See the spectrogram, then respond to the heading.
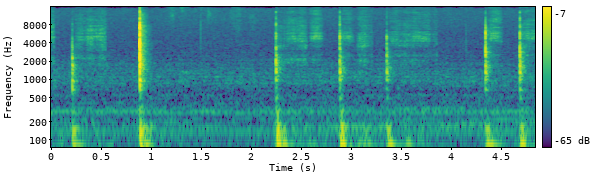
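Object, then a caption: Chalk on a wood-framed chalkboard. A white chalk stick writes text on a large wood-framed chalkboard resting on a table, making scratching strokes. Seven short, sharp taps and scratches with bright edges sound at uneven intervals over a low, steady hum. Each one dies away almost instantly.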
